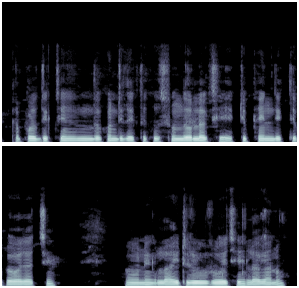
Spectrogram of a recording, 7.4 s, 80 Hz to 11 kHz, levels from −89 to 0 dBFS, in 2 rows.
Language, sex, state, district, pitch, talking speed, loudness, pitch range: Bengali, male, West Bengal, Purulia, 125 Hz, 140 wpm, -19 LUFS, 120-130 Hz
